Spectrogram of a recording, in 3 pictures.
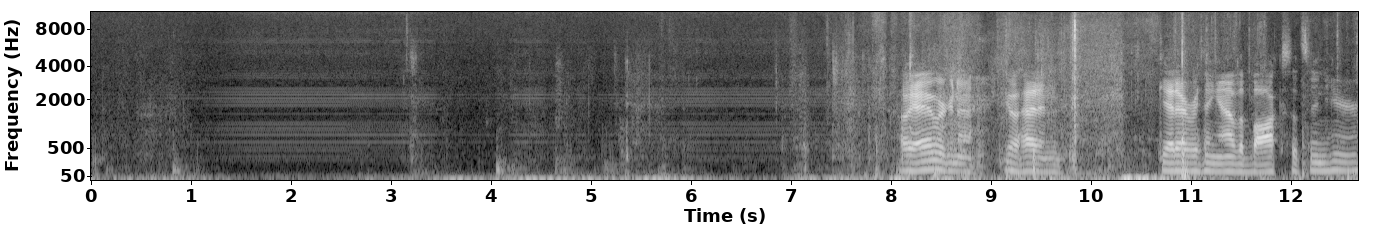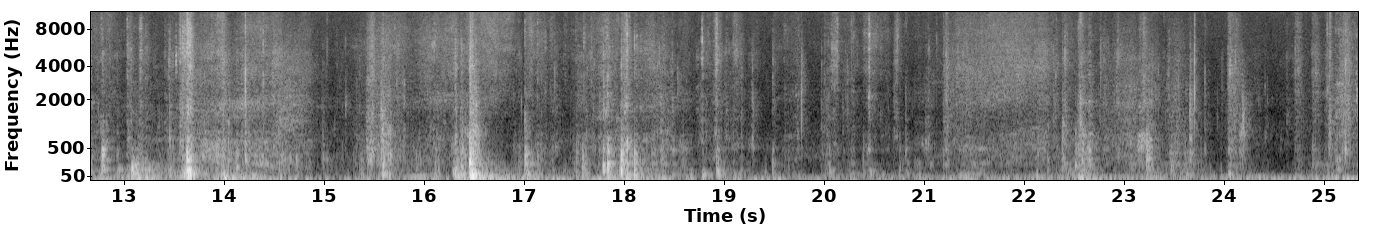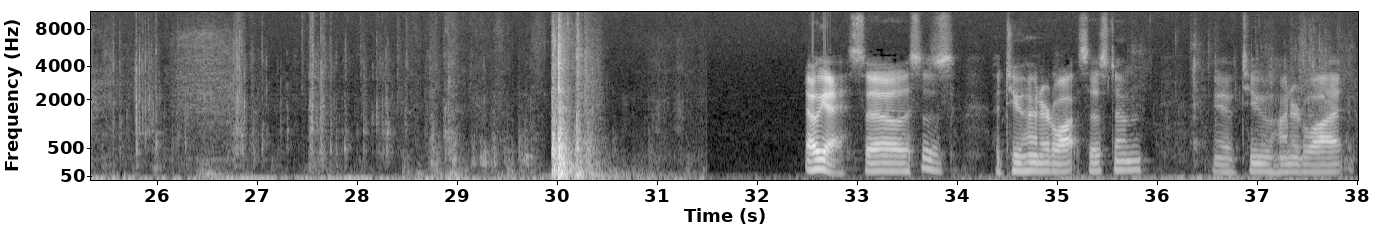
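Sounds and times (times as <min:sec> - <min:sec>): cardboard rustling and scraping: 0:06.9 - 0:31.5
cardboard box thunks: 0:15.4 - 0:19.2, 0:28.6 - 0:30.8.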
